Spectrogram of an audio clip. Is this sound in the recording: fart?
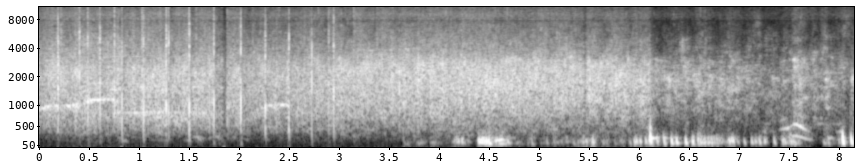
no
